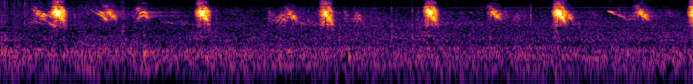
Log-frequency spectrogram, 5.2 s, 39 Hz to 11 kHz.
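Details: Sparrows at Tenmangu shrine in Nakanoshima on 21 June 2020, arriving to be fed; bright single chirps repeated irregularly, with softer chirps from other birds between.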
